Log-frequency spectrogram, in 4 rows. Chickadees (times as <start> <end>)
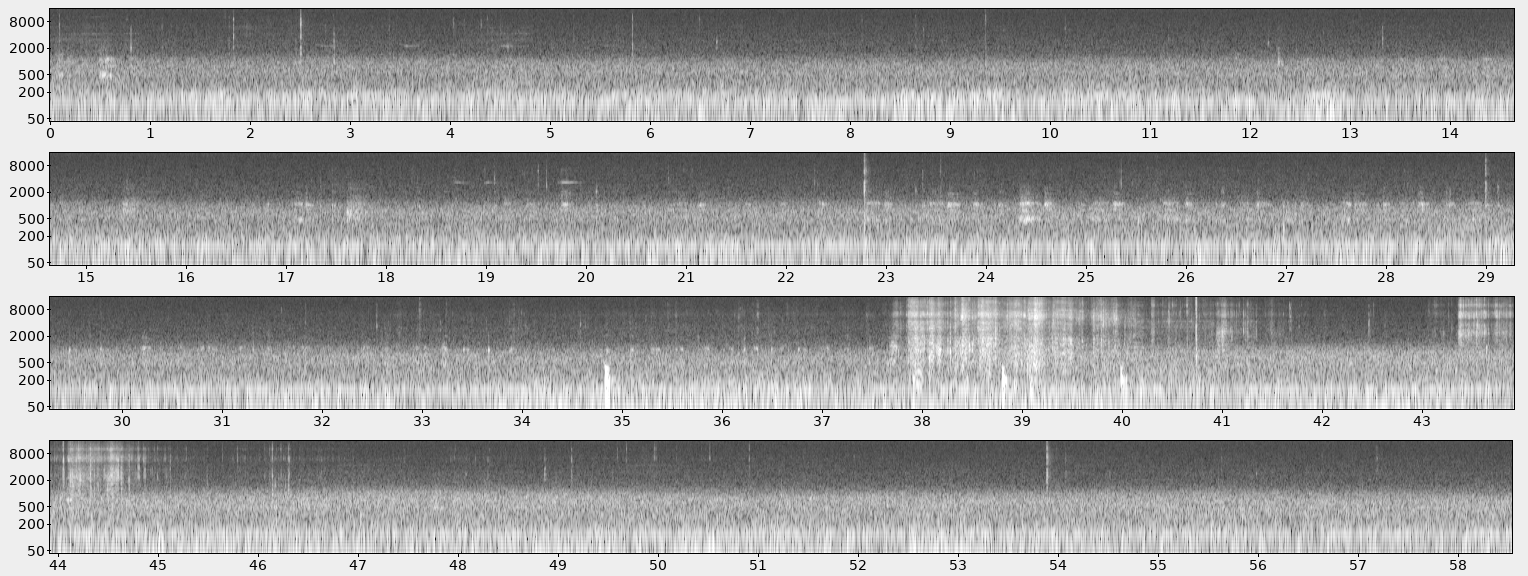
18.6 50.1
